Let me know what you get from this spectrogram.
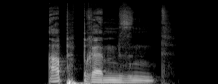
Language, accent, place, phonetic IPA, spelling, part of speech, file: German, Germany, Berlin, [ˈapˌbʁɛmzn̩t], abbremsend, verb, De-abbremsend.ogg
- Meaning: present participle of abbremsen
